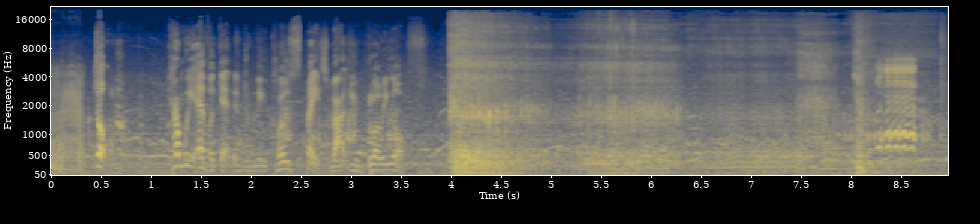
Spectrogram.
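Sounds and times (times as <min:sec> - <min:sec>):
voices murmuring: 0:00.1 - 0:08.9
speech: 0:01.3 - 0:04.4
goat bleating: 0:07.4 - 0:08.9.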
